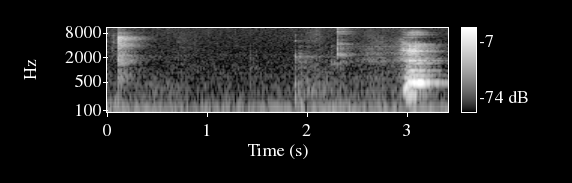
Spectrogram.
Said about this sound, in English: Hiccups.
